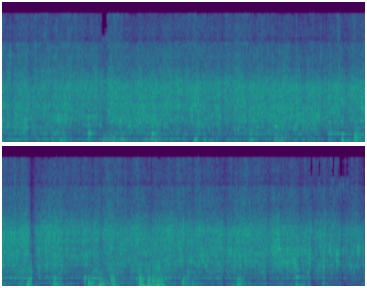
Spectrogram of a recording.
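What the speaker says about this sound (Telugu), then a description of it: "బాగా మిరకాయలు బాగా వేపేసుకోవాలండి ఎర్రగొచ్చే వరకు" Curry leaves, green chillies and cumin frying in oil in a pan for a village-style curry, a steady loud sizzle with a spoon stirring and scraping in a quick rhythm, close up, without talk.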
